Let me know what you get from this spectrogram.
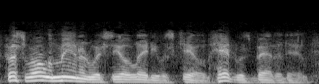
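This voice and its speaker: An American forensic technician with a husky voice. He explains methodically and with emphasis, in old radio drama style on a muffled recording. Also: fairly low pitch, sing-song, fast. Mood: firm, explanatory. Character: insistent, methodical male police crime lab technician.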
